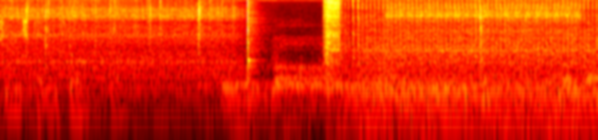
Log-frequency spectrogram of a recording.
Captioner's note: projector clicking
